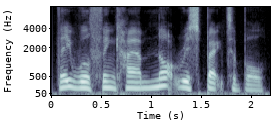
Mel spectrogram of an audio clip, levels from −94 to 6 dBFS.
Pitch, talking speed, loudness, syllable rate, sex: 160 Hz, 190 wpm, -15 LUFS, 4.9 syllables/s, male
